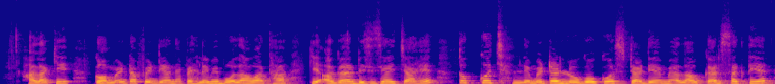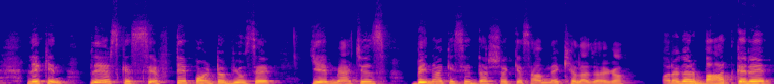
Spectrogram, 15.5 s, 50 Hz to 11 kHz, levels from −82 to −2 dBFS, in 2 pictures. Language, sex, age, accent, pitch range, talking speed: Hindi, male, 30-49, native, 175-225 Hz, 180 wpm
